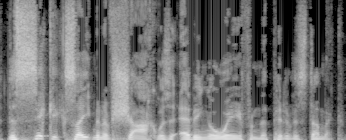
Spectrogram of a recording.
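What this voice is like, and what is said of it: Put-on Australian accent, inconsistent. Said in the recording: “You reading this whole story with your Australian accent ... Sometimes I feel like my accent's going in and out of ... Kind of is, but I think you're doing a bang up job, mate.”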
